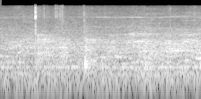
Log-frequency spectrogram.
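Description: Background noise of a sermon recording during a pause in speech: a steady hum and hiss with faint voices and a couple of sharp clicks.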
